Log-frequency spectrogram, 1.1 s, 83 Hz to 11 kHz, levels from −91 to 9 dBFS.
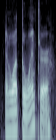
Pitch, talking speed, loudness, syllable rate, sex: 110 Hz, 225 wpm, -16 LUFS, 6.0 syllables/s, male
